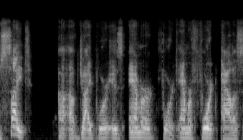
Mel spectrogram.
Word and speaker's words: Amber: of amber palace um amber but spelled like amber a-m-b-e-r so this is this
